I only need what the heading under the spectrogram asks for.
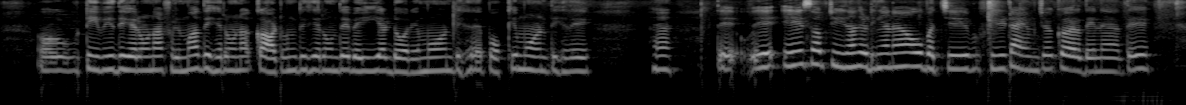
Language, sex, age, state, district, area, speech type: Dogri, female, 18-30, Jammu and Kashmir, Samba, rural, spontaneous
